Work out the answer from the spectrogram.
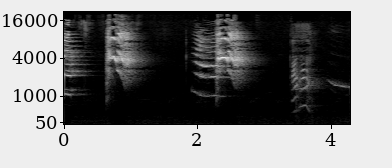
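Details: Pet parrot at home, a green ringneck that talks, giving three loud harsh squawking, speech-like bursts with rasping harmonic-rich tones separated by short pauses, indoors with quiet room background.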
